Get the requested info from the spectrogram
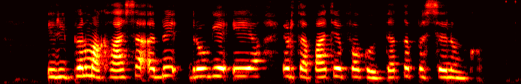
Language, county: Lithuanian, Alytus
